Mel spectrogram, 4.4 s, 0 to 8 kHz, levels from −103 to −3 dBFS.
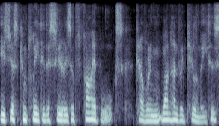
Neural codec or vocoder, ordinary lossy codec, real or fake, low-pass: codec, 24 kHz, 3 kbps, HILCodec; AAC, 48 kbps; fake; 7.2 kHz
